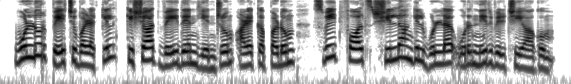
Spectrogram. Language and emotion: Tamil, neutral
